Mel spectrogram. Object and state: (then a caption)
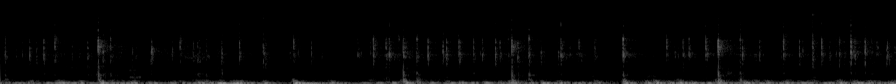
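Plastic mechanical keyboard. Both hands type with their fingertips on a compact mechanical keyboard with plastic keycaps, producing a quick, steady stream of short, sharp clicks and clacks with bright edges. A constant low hum sits underneath the whole time.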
